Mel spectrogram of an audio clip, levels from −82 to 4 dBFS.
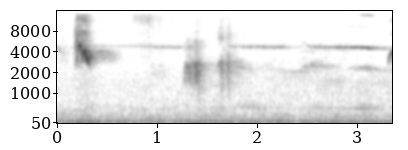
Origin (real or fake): real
